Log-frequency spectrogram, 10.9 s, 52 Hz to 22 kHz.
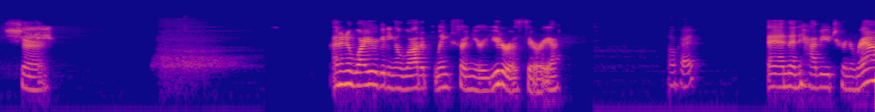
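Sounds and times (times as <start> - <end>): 
speech: 0.2 - 0.7, 4.2 - 7.1, 8.4 - 8.8, 9.6 - 10.9
person exhaling deeply during a medical exam: 1.9 - 3.4.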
